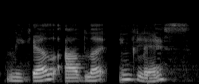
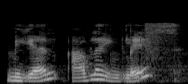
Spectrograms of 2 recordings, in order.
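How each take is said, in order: First: The voice falls at the end. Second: The voice rises at the end. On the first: It states a fact. "if the phrase is" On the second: It asks a question. "raise our voice at the end of the sentence"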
